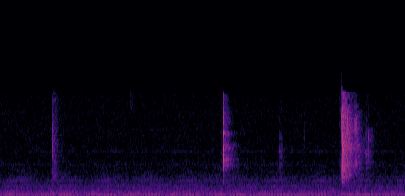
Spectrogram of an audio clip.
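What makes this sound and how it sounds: A thin needle tool scratches a solid pink bar of soap covered in score lines, giving a few short, bright, crisp scrapes spaced apart over a quiet, steady background hum. The last scrape is the loudest and trails off with a brief rasp.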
